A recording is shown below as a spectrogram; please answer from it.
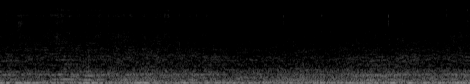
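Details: Honey bee colony at work: a dense, steady low buzz of many bees humming together without pause, mostly deep in pitch, with no other clear sounds.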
